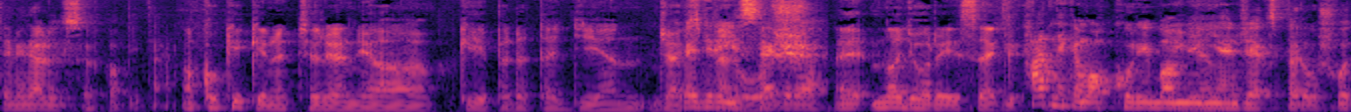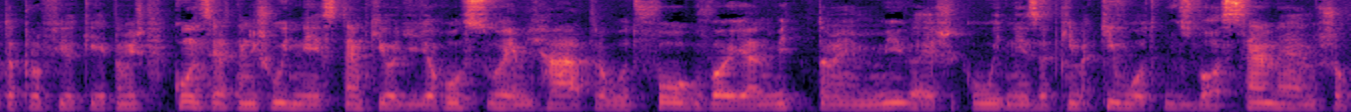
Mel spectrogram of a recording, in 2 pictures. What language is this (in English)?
Hungarian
